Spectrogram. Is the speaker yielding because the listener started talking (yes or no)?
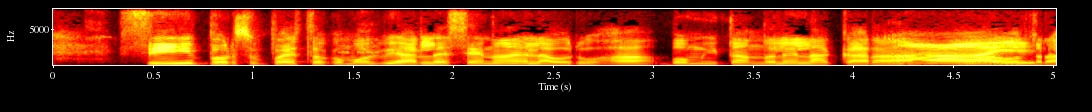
yes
